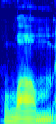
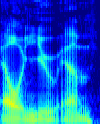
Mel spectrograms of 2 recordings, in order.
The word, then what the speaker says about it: Lam: for Madara is LAM it's spelled l a m but it's pronounced more like Lum l u m Lum um now lead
